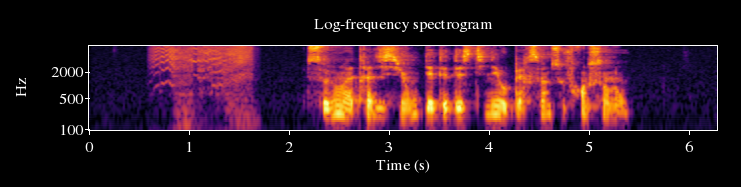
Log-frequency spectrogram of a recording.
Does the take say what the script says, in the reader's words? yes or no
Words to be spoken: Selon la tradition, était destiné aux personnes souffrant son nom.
yes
